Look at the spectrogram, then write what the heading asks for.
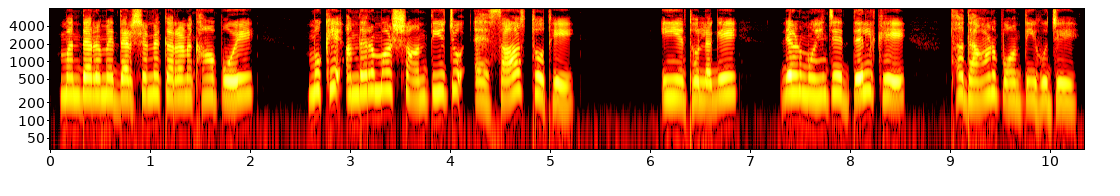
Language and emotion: Sindhi, happy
